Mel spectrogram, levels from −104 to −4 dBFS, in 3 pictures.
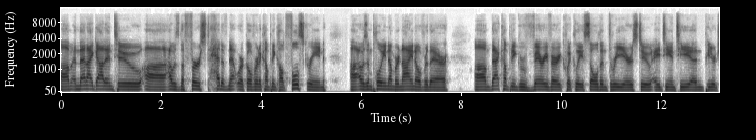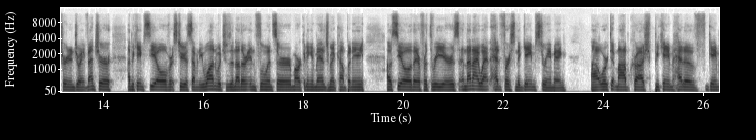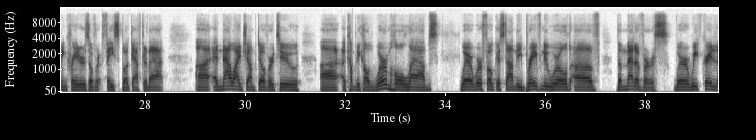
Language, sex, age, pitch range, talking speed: English, male, 30-49, 125-140 Hz, 180 wpm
